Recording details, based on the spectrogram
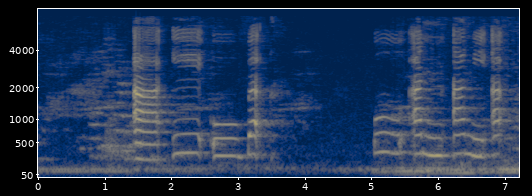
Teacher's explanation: Huruf hamzah memiliki sifat syiddah atau suara kuat tertahan dan jahar jelas dan nafas tertahan. Nafas tidak keluar dari mulut. · Nafas tidak keluar dari mulut. Jadi mengucapkan huruf hamzah itu nafasnya tidak keluar.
